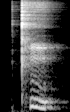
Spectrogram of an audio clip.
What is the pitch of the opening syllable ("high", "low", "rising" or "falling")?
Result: falling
